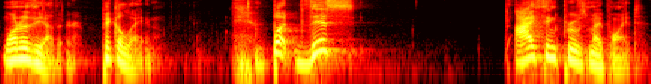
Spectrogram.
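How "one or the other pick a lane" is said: normal talking voice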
